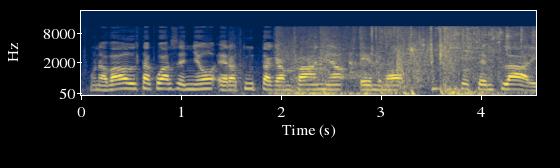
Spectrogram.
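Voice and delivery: put-on loud Italian in a Roman accent. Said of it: "I start to speak in Roman".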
